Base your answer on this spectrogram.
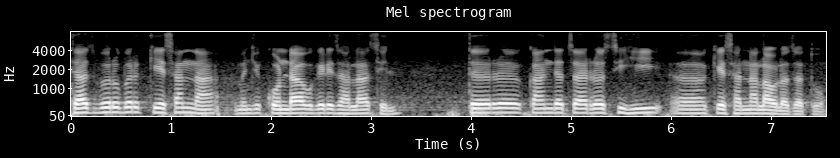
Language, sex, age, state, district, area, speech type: Marathi, male, 30-45, Maharashtra, Osmanabad, rural, spontaneous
